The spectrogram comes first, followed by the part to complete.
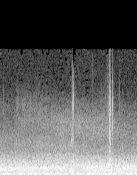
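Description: Steady rushing noise of road traffic, even in level throughout.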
